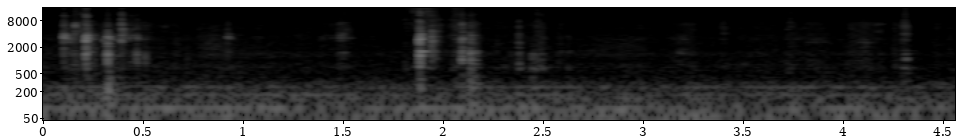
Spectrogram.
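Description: Faint rustling and a few short soft clicks of a stack of paper banknotes being squared up and set into a clear acrylic holder, near the start and again about two seconds in.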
